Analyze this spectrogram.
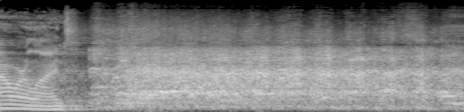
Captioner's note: audience laughing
